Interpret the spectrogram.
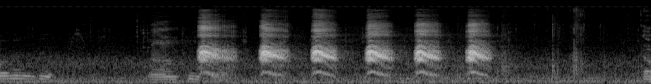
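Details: Crow being fed and cawing at something, giving a steady series of six loud, rasping caws spaced about half a second apart, preceded by soft low harmonic murmurs and light background hiss.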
